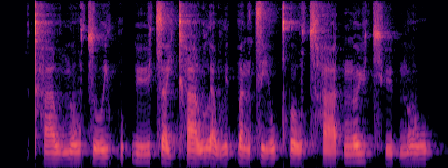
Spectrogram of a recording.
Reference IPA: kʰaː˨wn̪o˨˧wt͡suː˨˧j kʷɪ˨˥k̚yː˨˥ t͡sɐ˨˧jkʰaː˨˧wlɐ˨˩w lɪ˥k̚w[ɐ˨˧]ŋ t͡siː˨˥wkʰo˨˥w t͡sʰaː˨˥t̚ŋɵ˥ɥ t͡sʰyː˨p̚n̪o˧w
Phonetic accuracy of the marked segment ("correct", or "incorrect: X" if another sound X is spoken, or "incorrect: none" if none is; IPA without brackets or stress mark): incorrect: ɐ˨˥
